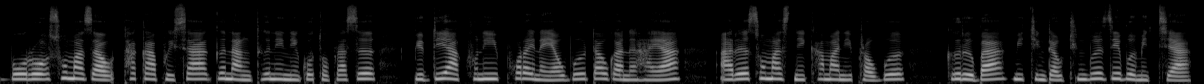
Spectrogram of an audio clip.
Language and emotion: Bodo, neutral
